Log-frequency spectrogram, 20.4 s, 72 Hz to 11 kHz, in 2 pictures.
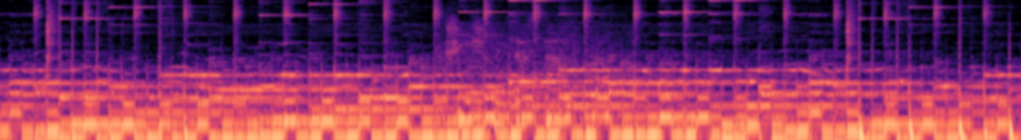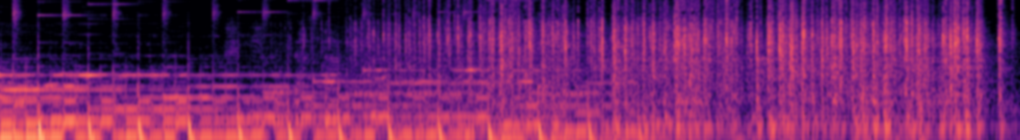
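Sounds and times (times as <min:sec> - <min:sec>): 
music: 0:00.0 - 0:20.0
fingers typing on a computer keyboard: 0:13.2 - 0:20.4.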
